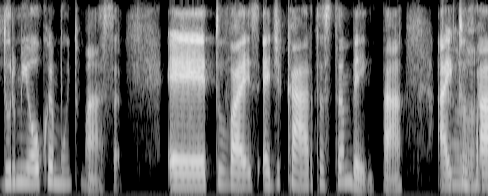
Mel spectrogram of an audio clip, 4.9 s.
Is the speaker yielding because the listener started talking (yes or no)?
no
